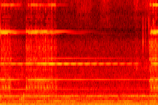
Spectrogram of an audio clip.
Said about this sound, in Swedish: jag letar mig fram mm. till telefonen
